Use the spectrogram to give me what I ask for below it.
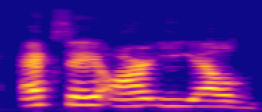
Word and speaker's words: Xarel-lo: We see it Xarel-lo, Xarl-lo, and then just no dot or hyphen.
